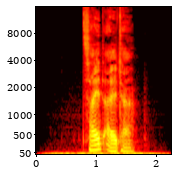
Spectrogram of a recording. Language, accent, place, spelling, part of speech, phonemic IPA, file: German, Germany, Berlin, Zeitalter, noun, /ˈtsaɪ̯tˌʔaltɐ/, De-Zeitalter.ogg
- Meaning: age; era (historic period of time)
